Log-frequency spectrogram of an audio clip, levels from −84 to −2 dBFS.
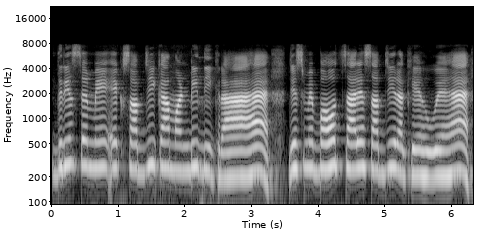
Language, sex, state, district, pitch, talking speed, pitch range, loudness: Hindi, male, Jharkhand, Garhwa, 245 Hz, 150 wpm, 220-255 Hz, -15 LUFS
